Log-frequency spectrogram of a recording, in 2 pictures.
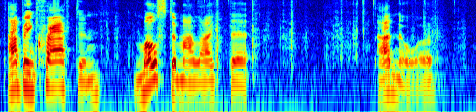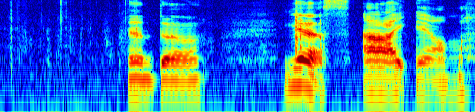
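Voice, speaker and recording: A woman's voice: sits low, sharp tone, a little hiss or hum. A woman in her sixties chatting casually to viewers while she works on a craft project, with lots of fillers and a repeated "yes". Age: 60s. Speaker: craft vlogger. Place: indoors at a cluttered craft table.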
